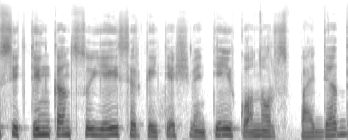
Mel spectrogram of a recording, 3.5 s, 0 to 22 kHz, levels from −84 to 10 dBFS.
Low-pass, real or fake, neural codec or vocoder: 19.8 kHz; fake; vocoder, 48 kHz, 128 mel bands, Vocos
